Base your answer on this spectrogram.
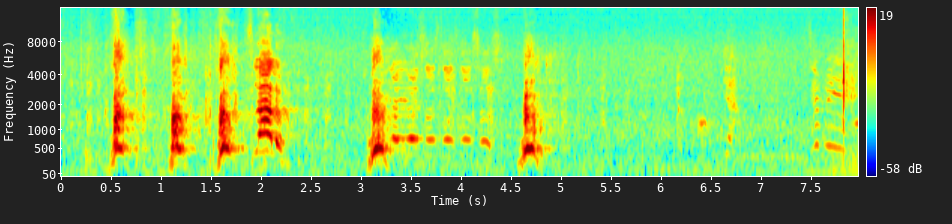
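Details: A one-year-old Bearded Collie in agility training, practising weave-pole entry, gives loud sharp barks: three quick ones, a fourth, then a pause before three more spaced about a second apart, with faint background voices.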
